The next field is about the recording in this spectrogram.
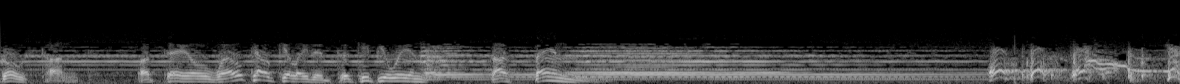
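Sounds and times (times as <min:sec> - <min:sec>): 
speech: 0:00.0 - 0:06.3
steady sustained humming tone: 0:00.0 - 0:11.7
dog barking: 0:09.9 - 0:11.7.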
